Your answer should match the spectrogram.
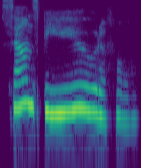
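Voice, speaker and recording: A woman's voice: high-pitched, extremely slow, dark tone, full character voice. A woman acting a scheming, cheerful, scatterbrained housewife in a 1940s-style radio sitcom. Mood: playful.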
